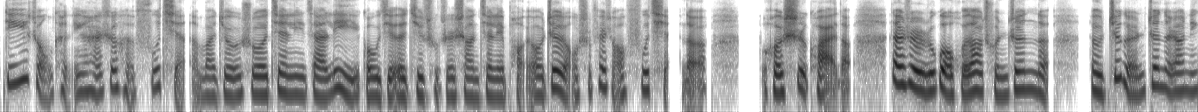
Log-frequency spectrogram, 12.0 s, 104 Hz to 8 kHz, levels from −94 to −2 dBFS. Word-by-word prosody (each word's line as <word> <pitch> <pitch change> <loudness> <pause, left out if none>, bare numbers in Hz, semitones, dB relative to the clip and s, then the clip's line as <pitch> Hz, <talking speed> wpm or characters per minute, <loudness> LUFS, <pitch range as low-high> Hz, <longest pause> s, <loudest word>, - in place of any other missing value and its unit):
第 315 0 -2
1 375 - +1
种 - - -5
肯 - - -8
定 225 +2 -6
还 220 -3 -3
是 260 +3 -2
很 230 -6 -9
肤 265 +5 -6
浅 - - -3
的 - - -10
吧， 195 0 -5
就 195 0 -2
是 205 - -3
说 210 -1 0
建 215 0 -1
立 205 -1 -3
在 195 -1 0
利 235 -2 0
益 185 - -3
勾 190 +1 -1
结 185 - -1
的 195 - +2
基 200 +2 -1
础 - - -7
之 195 - -5
上 190 -1 -2
建 195 +1 -2
立 185 - -1
朋 - - -7
友， 205 - -1
这 260 +3 +5
种 195 - -6
是 205 - -8
非 275 +4 -1
常 220 -5 -5
肤 245 +2 -3
浅 - - -1 0.2
的 - - -1 0.6
和 - - +2
市 - - +5
侩 - - +3
的。 - - -4 0.4
但 320 -5 +7
是 275 -5 +7
如 235 +1 +4
果 210 - +7
回 210 - 0
到 235 +1 +5
纯 205 -3 -4
真 250 +3 0
的， 215 - -1 0.4
哟， 235 -3 +3
这 385 - +2
个 - - +2
人 200 +2 -2
真 290 +3 +2
的 250 -3 -1
让 235 +1 0
你 235 +1 -5
220 Hz, 295 characters per minute, -24 LUFS, 200-250 Hz, 0.6 s, 但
